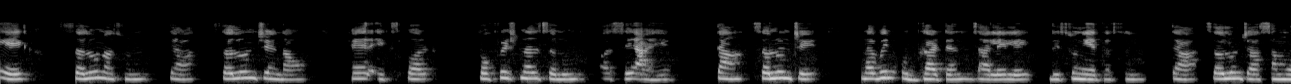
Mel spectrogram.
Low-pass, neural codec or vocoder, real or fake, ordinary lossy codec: 7.2 kHz; none; real; none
